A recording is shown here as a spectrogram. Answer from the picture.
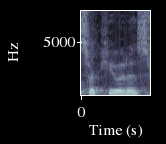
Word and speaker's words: circuitous: So I would build circuitous from the U part. So letter U has the glide y and the u, and then add your k sound. So trying U, Q. It's actually how we pronounce letter Q. So that may help you as well to visualize that if you can think of it that way. And then we still have our sir beginning, just like we have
